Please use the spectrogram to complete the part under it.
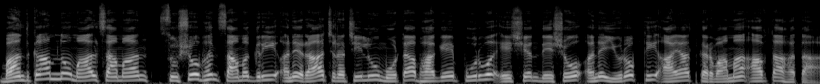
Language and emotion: Gujarati, neutral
